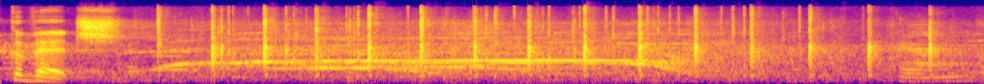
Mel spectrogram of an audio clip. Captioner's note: audience applauds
